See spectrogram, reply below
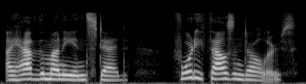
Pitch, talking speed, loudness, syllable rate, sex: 230 Hz, 135 wpm, -18 LUFS, 5.2 syllables/s, female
